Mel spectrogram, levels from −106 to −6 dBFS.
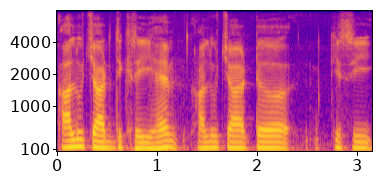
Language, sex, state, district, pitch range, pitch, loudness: Hindi, male, Himachal Pradesh, Shimla, 125-135 Hz, 125 Hz, -18 LUFS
